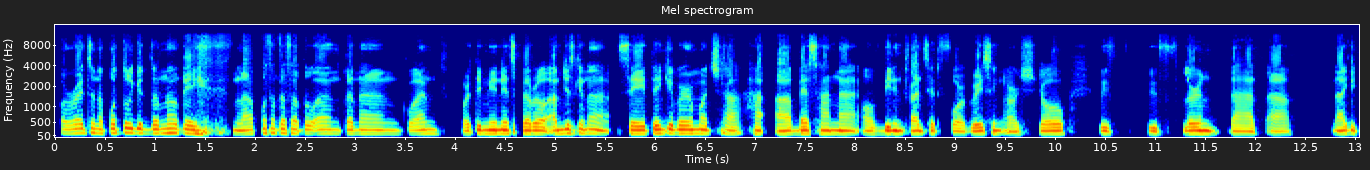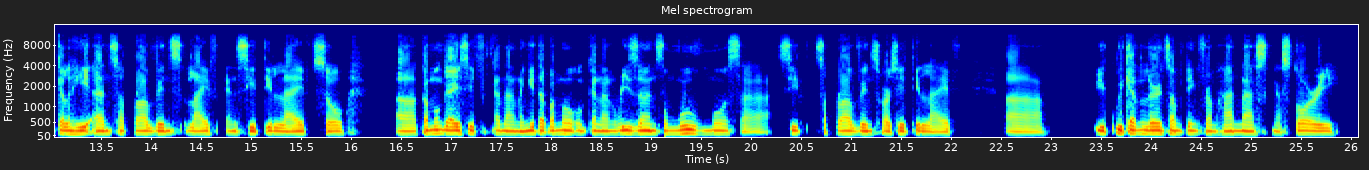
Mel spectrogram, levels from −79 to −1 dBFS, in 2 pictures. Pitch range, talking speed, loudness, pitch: 105-125 Hz, 175 wpm, -22 LUFS, 115 Hz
